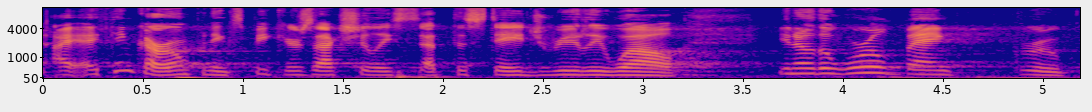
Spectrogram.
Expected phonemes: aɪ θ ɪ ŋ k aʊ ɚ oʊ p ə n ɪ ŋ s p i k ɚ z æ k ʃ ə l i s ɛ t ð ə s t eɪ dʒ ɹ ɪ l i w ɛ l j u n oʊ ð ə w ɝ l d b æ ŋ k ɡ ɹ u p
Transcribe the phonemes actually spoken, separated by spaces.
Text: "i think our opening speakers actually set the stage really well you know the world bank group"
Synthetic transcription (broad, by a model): aɪ θ ɪ ŋ k aʊ ɚ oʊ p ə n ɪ ŋ s p i k ɚ z æ k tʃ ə l i s ɛ t ð ə s t eɪ dʒ ɹ ɪ l i w ɛ l j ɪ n oʊ ð ə w ɝ l d b æ ŋ k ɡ ɹ u p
